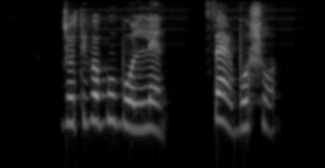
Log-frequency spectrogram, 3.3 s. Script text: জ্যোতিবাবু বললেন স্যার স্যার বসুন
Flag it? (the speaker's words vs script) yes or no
yes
